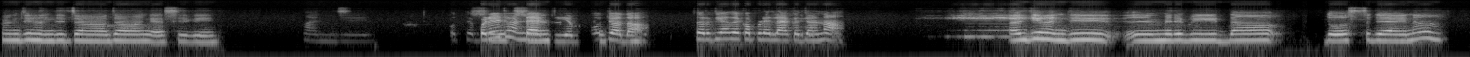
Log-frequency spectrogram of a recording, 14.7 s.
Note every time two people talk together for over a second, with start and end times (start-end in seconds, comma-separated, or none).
4.8-6.4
